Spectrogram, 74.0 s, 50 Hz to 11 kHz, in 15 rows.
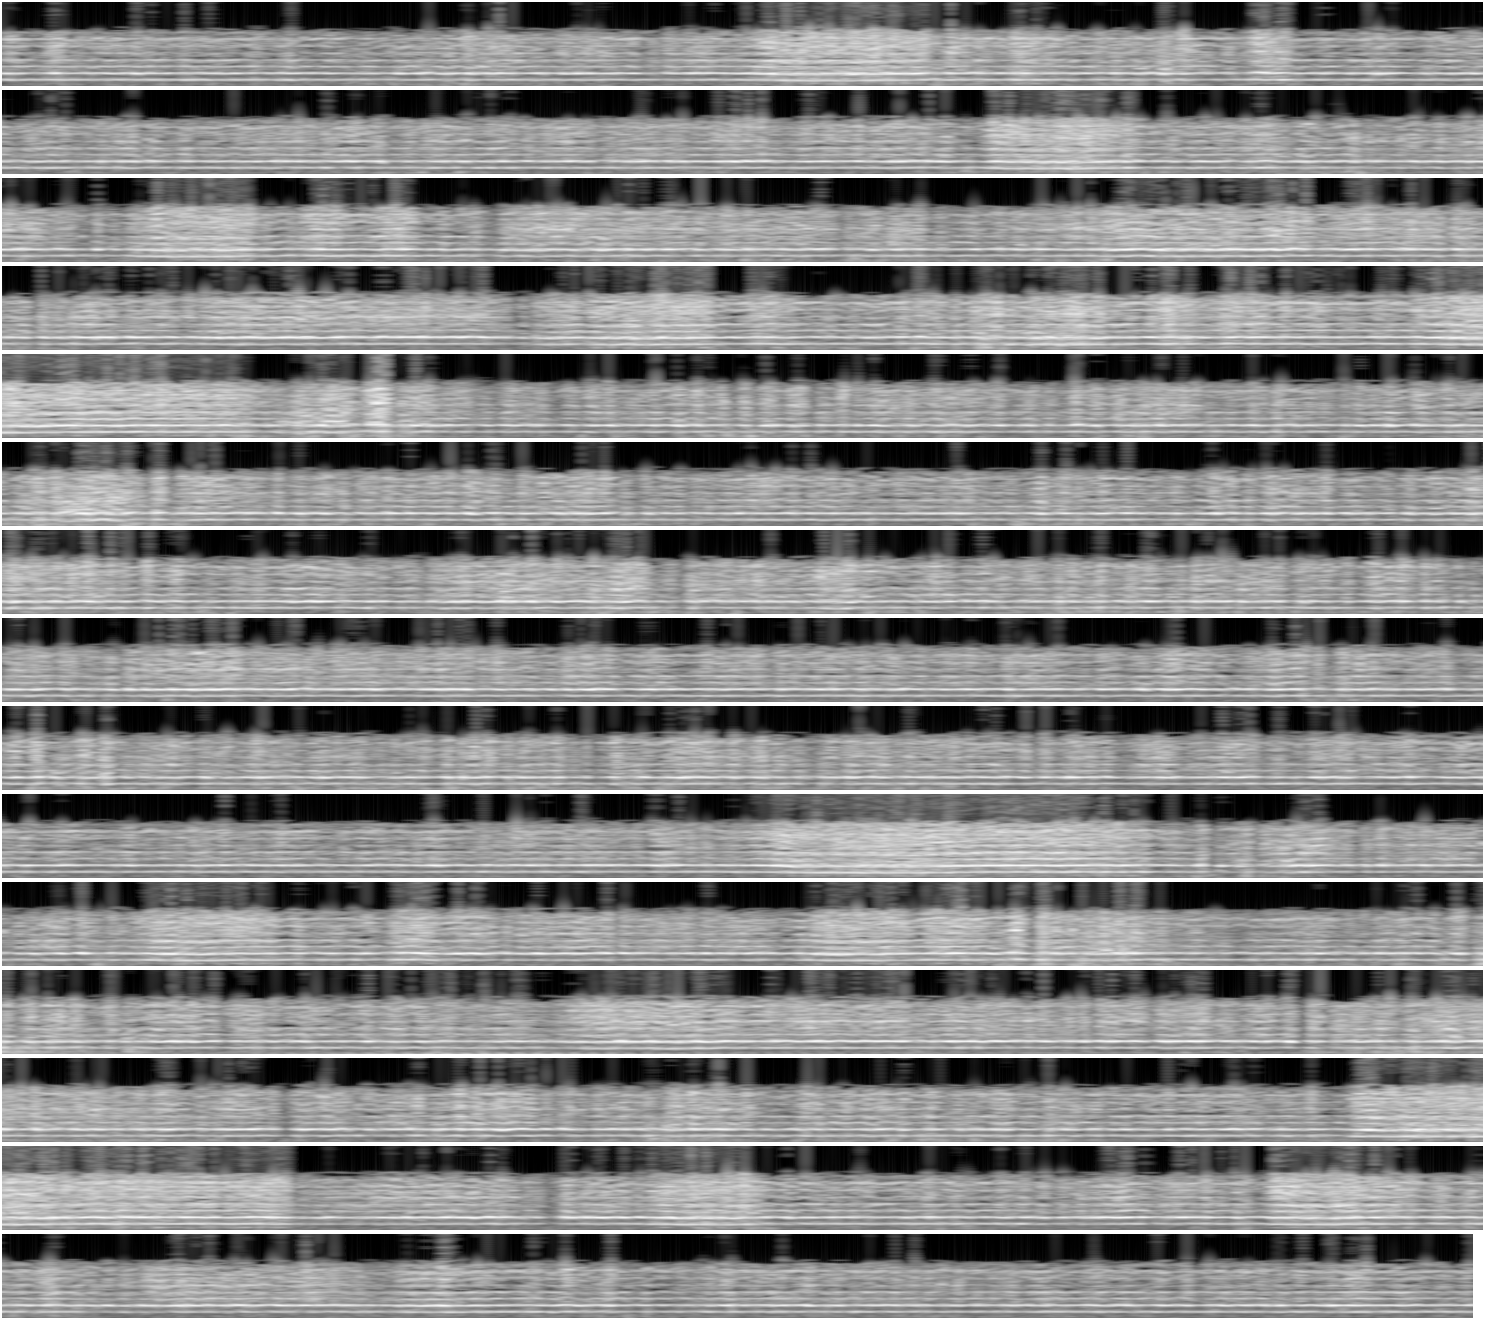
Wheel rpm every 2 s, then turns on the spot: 230, 230, 230, 230, 220, 220, 220, 230, 230, 220, 230, 230, 230, 230, 230, 230, 230, 230, 240, 230, 230, 230, 240, 230, 230, 230, 230, 230, 230, 230, 230, 230, 220, 230, 230, 230, 230.
none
